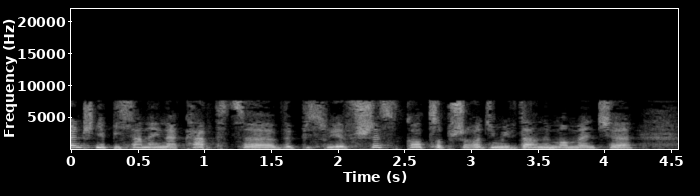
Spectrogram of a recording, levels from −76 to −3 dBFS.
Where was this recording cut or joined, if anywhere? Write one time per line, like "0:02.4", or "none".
none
